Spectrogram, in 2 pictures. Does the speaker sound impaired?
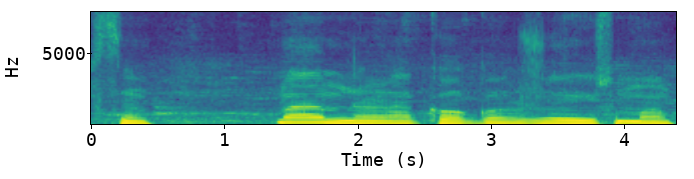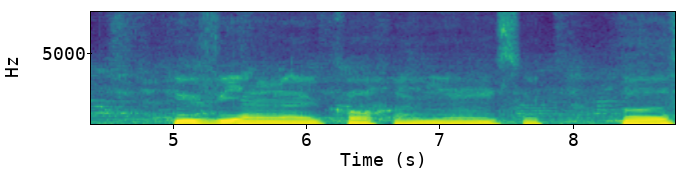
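Yes: aphasia; acquired after accident, severe brain injury, prolonged unconsciousness, 1% survival odds, whole body paralysed after waking; age 39, right-sided weakness, walks with crutch, pool treatments at Lądek-Zdrój, earlier rehabilitation in Konstancin; no speech for about five years after regaining consciousness.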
